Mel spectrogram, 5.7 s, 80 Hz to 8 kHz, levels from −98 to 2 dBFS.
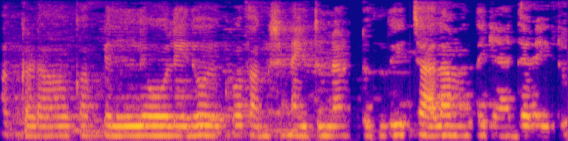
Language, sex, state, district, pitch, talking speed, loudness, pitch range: Telugu, female, Telangana, Karimnagar, 200 Hz, 125 wpm, -21 LUFS, 195-205 Hz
